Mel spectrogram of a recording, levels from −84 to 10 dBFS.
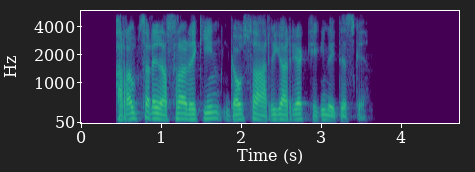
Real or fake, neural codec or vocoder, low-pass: real; none; 5.4 kHz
